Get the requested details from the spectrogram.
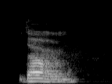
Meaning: third-person plural present indicative/subjunctive of dormir
- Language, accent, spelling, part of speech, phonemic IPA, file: French, Canada, dorment, verb, /dɔʁm/, LL-Q150 (fra)-dorment.wav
